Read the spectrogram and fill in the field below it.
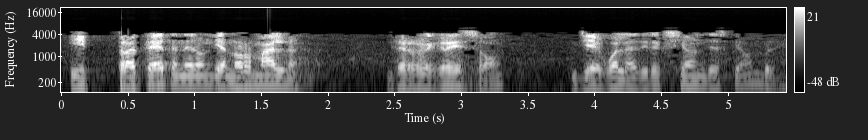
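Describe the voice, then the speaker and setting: A man's voice: mid-range voice, steady tone, normal speed, highs cut off. A middle-aged man gives a sermon as pastor, telling a personal story vividly and often tagging his sentences with a question. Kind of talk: sermon testimony.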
